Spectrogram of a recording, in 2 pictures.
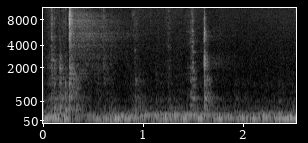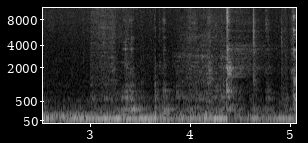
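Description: Plastic window guide bushings being pressed and snapped into the steel window glass bracket inside a Fox Body Mustang door: hands and plastic rubbing against metal, with a few sharp clicks, over a steady low hum.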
